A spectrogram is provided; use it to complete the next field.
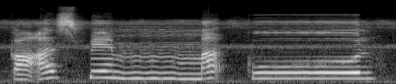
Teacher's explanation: kasratain bertemu dengan huruf mim, maka hukum bacaannya disebut dengan idgham bigunnah, artinya dibaca berdengung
